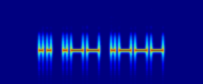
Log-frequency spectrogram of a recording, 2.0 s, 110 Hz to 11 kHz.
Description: Morse code, heard as a keyed tone, about 30 wpm, 700 Hz. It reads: IWJ
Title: Three Challenging Letter-Number Combinations 30wpm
